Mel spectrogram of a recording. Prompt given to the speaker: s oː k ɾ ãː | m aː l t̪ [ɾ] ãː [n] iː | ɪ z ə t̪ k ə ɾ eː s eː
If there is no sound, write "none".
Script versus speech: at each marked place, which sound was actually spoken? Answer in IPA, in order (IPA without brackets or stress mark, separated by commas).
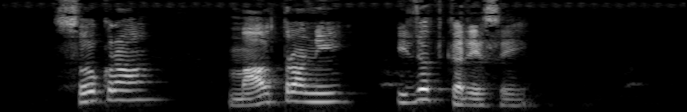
ɾ, n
